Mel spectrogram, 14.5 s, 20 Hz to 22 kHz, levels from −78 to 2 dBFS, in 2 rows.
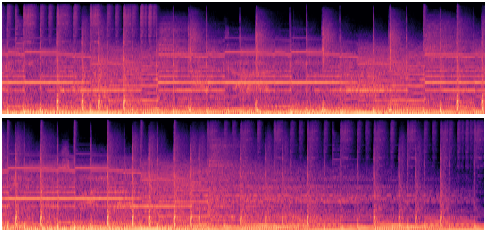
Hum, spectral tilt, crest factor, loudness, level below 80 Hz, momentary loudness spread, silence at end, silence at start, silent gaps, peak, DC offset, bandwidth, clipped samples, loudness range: none; -5.5 dB/octave; 12 dB; -14 LUFS; -18 dBFS; 6 LU; 0 s; 0 s; none; 0 dBFS; under 0.1%; 19.5 kHz; under 0.1%; 4 LU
